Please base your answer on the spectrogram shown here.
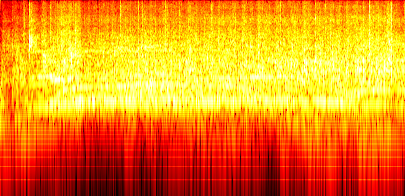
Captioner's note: audience cheer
